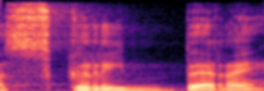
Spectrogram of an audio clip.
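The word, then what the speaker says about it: scribere: now you'll notice that the e is not a long e so it's uh scribbere scribbere it's really short and that's the difference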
